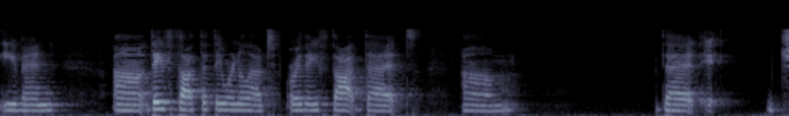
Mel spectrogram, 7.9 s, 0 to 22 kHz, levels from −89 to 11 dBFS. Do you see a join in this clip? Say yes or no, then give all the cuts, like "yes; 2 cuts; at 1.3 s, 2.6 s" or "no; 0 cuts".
yes; 1 cut; at 2.8 s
